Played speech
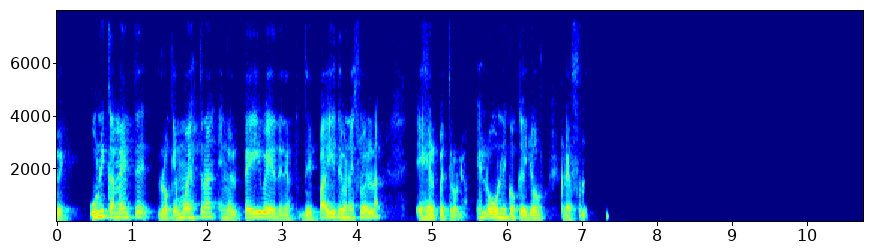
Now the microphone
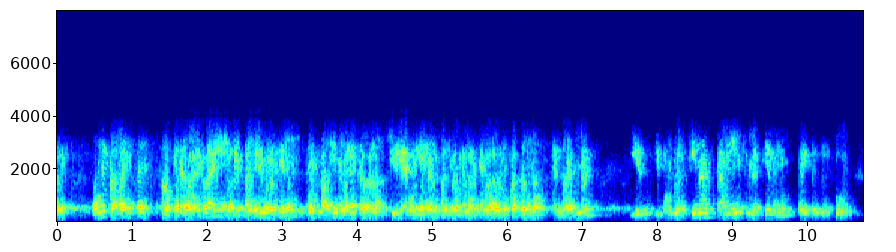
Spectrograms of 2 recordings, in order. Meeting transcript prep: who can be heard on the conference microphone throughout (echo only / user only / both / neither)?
both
